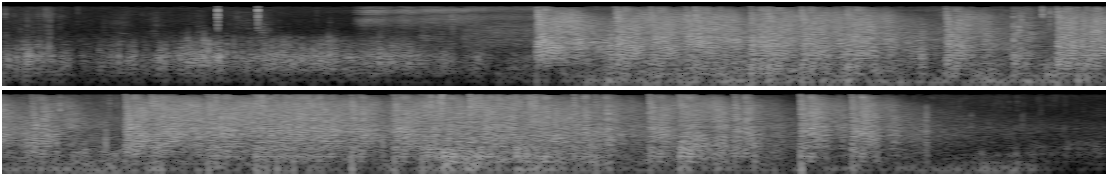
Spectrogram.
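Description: A firecracker chain going off: from about four seconds in, a rapid, unbroken string of loud bangs runs for about eleven seconds, then thins out and stops near the end.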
